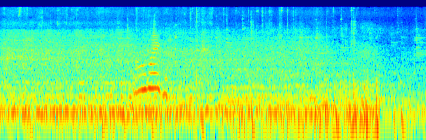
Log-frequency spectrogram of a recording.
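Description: Outdoor crowd ambience: a steady low rumble under people's voices, with one drawn-out voice call that rises then falls about two seconds in.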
